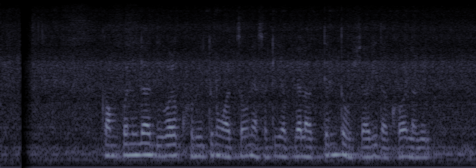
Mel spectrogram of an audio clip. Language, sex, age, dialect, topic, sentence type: Marathi, male, 25-30, Standard Marathi, banking, statement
